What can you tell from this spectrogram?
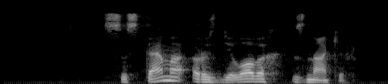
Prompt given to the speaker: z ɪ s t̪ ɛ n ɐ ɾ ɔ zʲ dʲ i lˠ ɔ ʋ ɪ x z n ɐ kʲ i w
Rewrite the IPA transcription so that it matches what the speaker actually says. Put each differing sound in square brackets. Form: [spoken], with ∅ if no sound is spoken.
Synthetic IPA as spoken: [s] ɪ s t̪ ɛ [m] ɐ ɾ ɔ zʲ dʲ i lˠ ɔ ʋ ɪ x z n [ɑ] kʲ i w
